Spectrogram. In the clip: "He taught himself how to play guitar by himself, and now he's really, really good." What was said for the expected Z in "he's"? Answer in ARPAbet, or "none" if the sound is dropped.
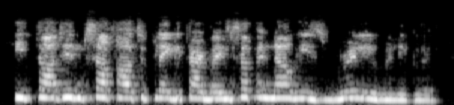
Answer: Z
